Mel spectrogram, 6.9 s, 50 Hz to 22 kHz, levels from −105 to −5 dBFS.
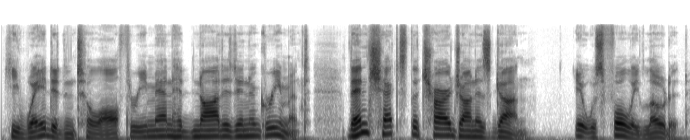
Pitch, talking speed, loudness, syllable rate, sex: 110 Hz, 175 wpm, -19 LUFS, 4.9 syllables/s, male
